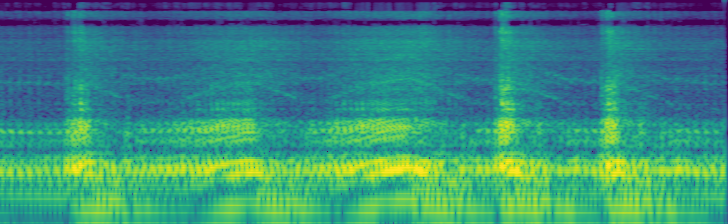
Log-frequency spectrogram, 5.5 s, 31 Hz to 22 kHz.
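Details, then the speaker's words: Rebuilt Suzuki SV650 V-twin, aftermarket exhaust: smooth deep burble through clean throttle blips, even firing; owner hears little difference but thinks it too loud, prefers dB killer fitted. "உண்மையில் , DP killer இருந்தாலும் இல்லாவிட்டாலும் எனக்குப் பெரிய வித்தியாசம் எதுவும் தெரியவில்லை , ஆனால் அது இல்லாமலும் கேட்க நன்றாக இருக்கிறது. ஆனால் அது 650 என்பதால் மிகவும் சத்தமாக இருக்கும், எனவே அதை உள்ளேயே வைத்திருப்பது நல்லது என்று நினைக்கிறேன்;"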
